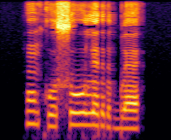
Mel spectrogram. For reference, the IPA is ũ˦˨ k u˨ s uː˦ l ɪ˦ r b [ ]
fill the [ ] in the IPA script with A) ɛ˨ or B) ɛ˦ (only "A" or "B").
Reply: A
